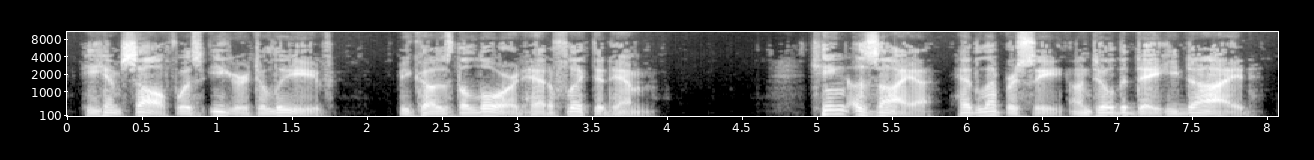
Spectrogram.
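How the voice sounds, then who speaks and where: A man narrating scripture from a script in a solemn, measured storytelling manner. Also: low voice, darkish tone, no echo.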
